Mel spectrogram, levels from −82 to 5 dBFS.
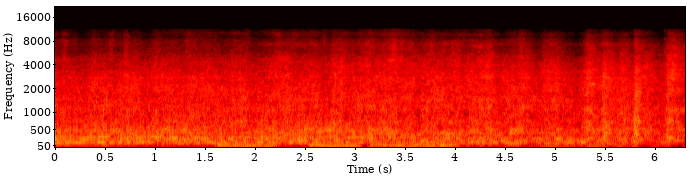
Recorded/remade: remade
